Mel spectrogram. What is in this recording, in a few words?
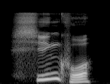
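"xin1 ku3", Mandarin Chinese; HSK4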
